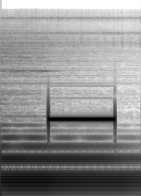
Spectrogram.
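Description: A telephone line tone sounds as a call is placed: one steady, mid-pitched beep lasting about a second over a constant low hum, with no voices.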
